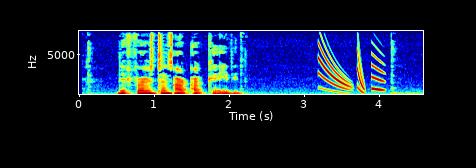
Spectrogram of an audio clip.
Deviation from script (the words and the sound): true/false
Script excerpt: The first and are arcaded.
true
